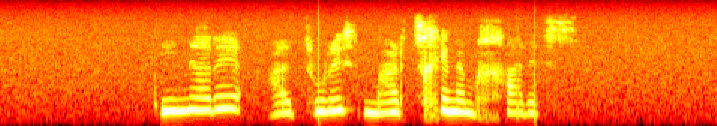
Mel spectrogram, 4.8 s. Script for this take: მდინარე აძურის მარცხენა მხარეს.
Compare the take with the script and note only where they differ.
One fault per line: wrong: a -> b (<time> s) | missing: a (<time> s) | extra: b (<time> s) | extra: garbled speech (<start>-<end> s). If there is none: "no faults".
no faults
